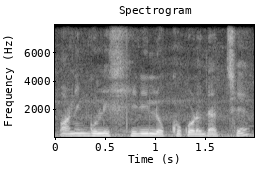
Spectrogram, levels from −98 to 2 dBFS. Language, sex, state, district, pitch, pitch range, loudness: Bengali, male, West Bengal, Cooch Behar, 135 Hz, 125-140 Hz, -13 LUFS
